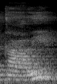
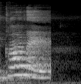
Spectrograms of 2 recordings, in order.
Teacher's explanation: vokal I berubah menjadi e dari kari menjadi kare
